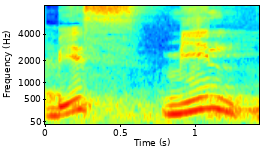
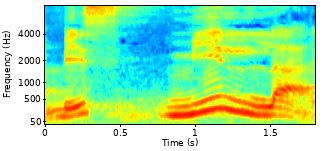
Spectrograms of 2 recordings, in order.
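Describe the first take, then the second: First: Both syllables carry the same equal stress. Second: The first syllable is low; millah is stressed. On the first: The speaker calls it wrong. "sama rata aja dibuatnya bis mil ... enggak boleh" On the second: The speaker calls it right. "di millahnya itu ditekankan"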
